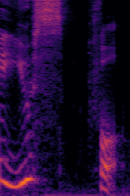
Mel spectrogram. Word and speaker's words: useful: attention to this pronunciation when we say use there's some vibration happening here I use a camera to make this these videos but when you say useful it sounds like an S yeah useful useful so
